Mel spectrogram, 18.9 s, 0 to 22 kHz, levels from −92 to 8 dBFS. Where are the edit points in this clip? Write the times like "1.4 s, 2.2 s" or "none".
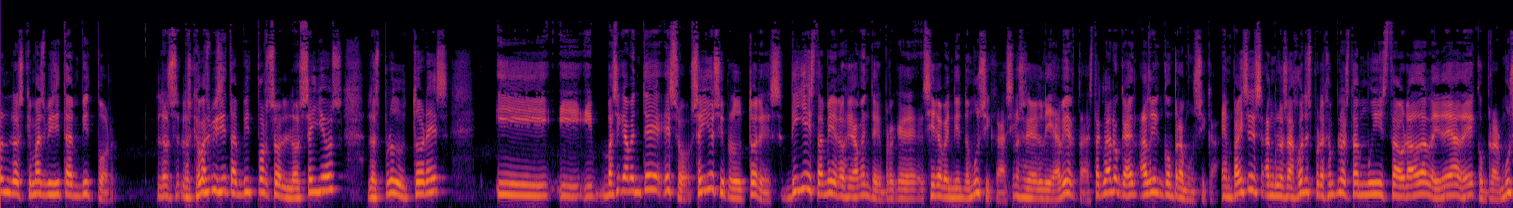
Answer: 12.7 s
